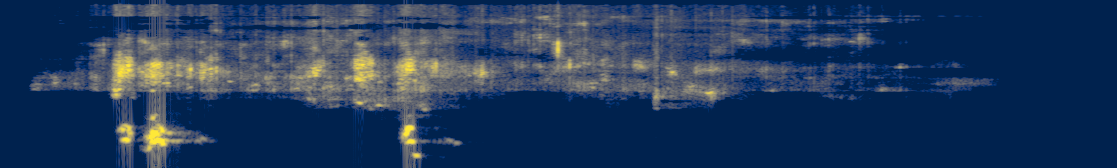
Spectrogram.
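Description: Audience applause, thin and fading out after about five seconds. Two short tonal sounds rise over it, about a second in and about three seconds in.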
